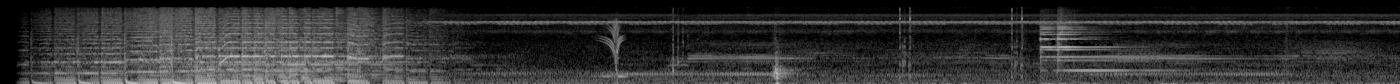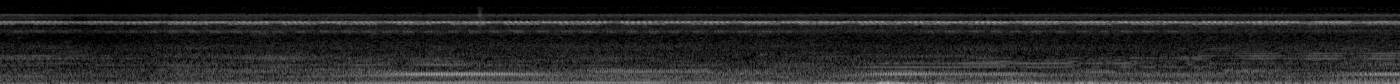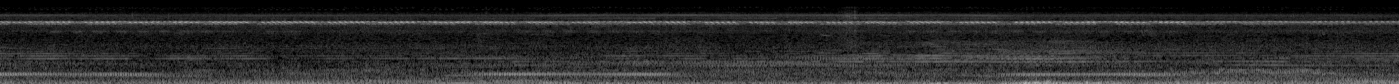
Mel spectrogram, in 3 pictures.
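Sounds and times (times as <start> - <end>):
high-pitched whine: 3.1 - 41.9
sharp knock with ringing tone: 7.6 - 8.2
kite hummers droning in wind: 16.9 - 41.9.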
